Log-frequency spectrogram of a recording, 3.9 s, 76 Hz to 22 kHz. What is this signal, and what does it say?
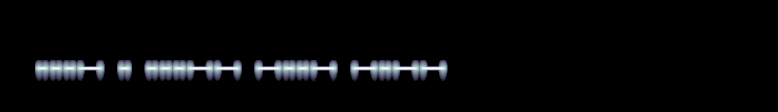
Morse code, heard as a keyed tone, about 36 wpm, 700 Hz. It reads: VE3XY
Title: DXCC-100 Call Signs - 5 Characters - Repeated 3x - 35wpm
